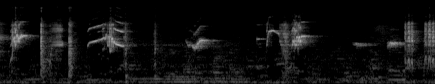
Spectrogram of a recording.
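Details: Javan myna mixing clear whistled notes with short harsh squawks in uneven bursts of about one per second, with soft background hum.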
